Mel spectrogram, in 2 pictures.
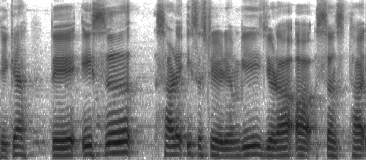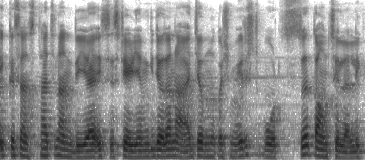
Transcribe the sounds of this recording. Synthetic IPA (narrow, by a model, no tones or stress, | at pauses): ʈʰiːkɛːt̪eːɪs | saːɽeːʔɪssʈeːɖijəmɡiːd͡ʒeːɽaːʔsə̃nst̪ʰaːʔɪksə̃nst̪ʰaːt͡ʃəlãːnd̪iːɛːɪssʈeːɖijəmɡiːd͡ʒəːd̪ãːnaːɛd͡ʒəbnũːkəʃmiːɾspoːʈskaːʊnsɪləliː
